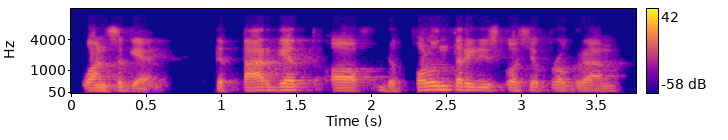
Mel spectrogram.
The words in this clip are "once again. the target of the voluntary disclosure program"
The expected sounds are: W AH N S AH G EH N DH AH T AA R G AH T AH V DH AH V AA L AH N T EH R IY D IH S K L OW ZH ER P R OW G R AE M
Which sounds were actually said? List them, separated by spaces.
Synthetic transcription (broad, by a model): W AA N S AH G EH N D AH T AA R G AH T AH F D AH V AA L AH N T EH R IY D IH S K OW S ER P R OW G R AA M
